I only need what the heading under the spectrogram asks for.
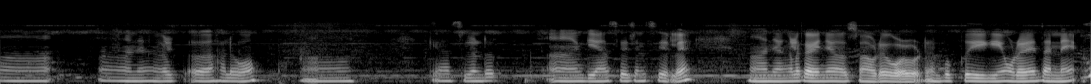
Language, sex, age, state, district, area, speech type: Malayalam, female, 30-45, Kerala, Kollam, rural, spontaneous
